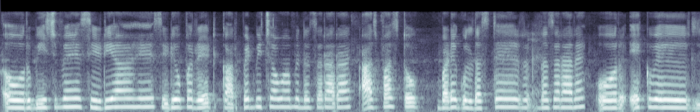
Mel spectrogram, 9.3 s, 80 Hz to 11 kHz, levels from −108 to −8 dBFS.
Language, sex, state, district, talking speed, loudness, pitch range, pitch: Hindi, female, Uttar Pradesh, Etah, 175 wpm, -17 LUFS, 210-235 Hz, 225 Hz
